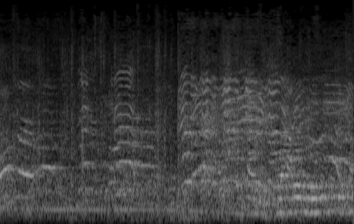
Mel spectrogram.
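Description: Several high voices shouting and calling over one another in a large hall, as roller derby skaters in a pack call out to each other.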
